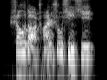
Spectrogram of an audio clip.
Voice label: advisor notification incoming transmission, chinese; Stellaris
